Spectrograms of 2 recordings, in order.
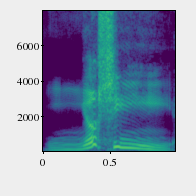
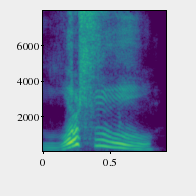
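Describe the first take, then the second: First: A failed attempt at the Yoshi call; botched cartoon dinosaur call. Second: A short Yoshi creature cry; cartoon dinosaur call. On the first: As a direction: try the Yoshi cry and miss. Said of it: "I can't do that". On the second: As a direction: chirp the name like Yoshi. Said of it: "Do that again".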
